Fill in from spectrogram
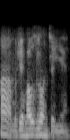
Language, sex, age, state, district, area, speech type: Hindi, male, 18-30, Madhya Pradesh, Indore, urban, conversation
